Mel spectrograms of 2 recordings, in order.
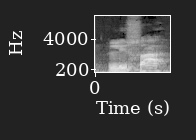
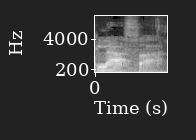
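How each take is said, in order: First: The first vowel sounds like ee. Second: The first vowel sounds like ya. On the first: This is how some speakers say it. "одни говорят «лиса»" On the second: This is how other speakers say it. "другие говорят «ляса»"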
